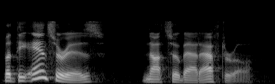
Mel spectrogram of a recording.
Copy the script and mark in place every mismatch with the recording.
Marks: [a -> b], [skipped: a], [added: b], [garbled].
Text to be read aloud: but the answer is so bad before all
but the answer is [added: not] so bad [before -> after] all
